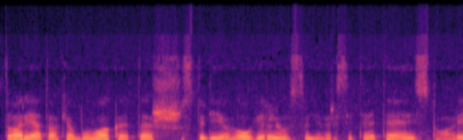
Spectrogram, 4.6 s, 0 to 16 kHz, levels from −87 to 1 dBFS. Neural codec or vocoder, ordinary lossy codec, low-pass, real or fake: none; Opus, 16 kbps; 14.4 kHz; real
